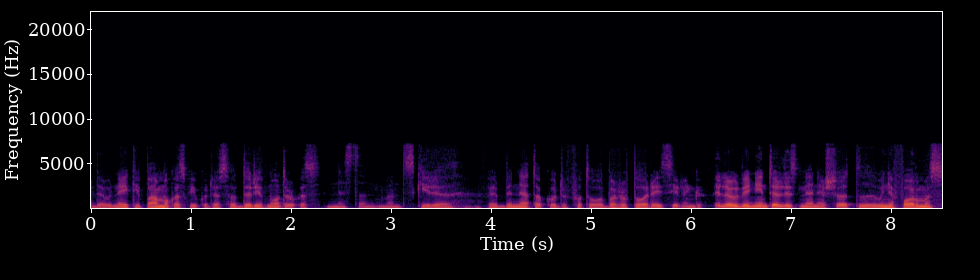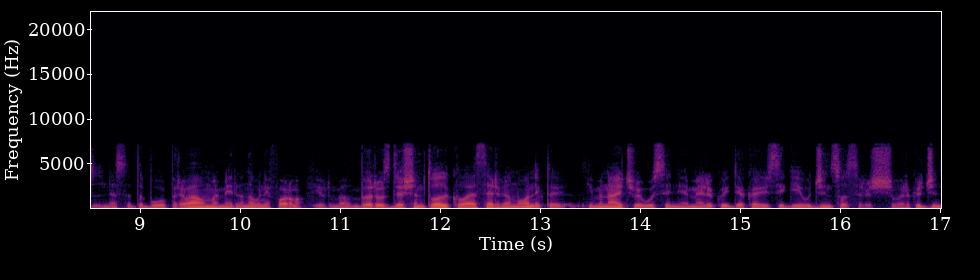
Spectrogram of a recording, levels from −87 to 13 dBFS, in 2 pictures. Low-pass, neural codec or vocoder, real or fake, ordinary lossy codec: 7.2 kHz; codec, 16 kHz, 0.5 kbps, X-Codec, HuBERT features, trained on LibriSpeech; fake; MP3, 64 kbps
